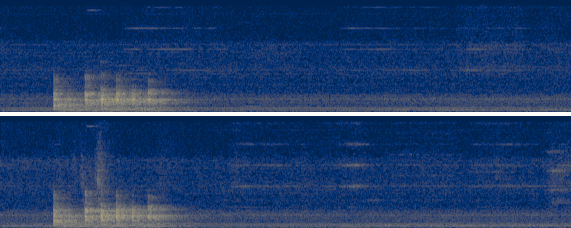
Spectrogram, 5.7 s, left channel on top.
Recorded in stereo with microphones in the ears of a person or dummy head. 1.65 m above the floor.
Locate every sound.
0.5 s knocking: 5° right (ahead or behind), 0.5 m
